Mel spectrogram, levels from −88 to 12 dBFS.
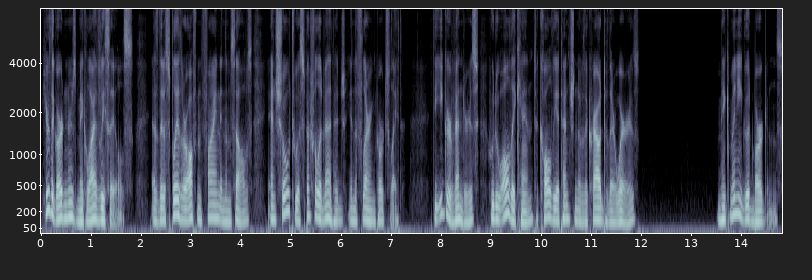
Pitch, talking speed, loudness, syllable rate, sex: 120 Hz, 185 wpm, -19 LUFS, 5.9 syllables/s, male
